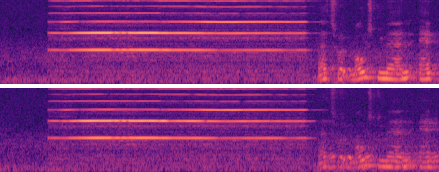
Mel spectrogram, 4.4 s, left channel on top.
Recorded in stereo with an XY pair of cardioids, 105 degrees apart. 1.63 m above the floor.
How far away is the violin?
About 0.9 m.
